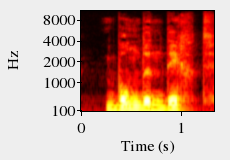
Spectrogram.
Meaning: inflection of dichtbinden: 1. plural past indicative 2. plural past subjunctive
- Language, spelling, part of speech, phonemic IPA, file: Dutch, bonden dicht, verb, /ˈbɔndə(n) ˈdɪxt/, Nl-bonden dicht.ogg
